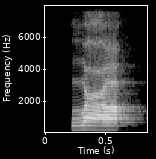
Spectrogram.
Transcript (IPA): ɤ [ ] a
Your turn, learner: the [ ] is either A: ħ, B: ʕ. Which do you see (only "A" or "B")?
B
